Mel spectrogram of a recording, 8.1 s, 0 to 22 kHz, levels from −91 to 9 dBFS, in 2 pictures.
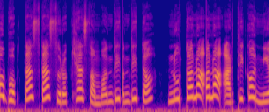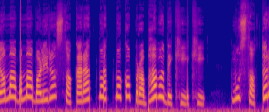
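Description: At 0.59, 1.84, 3.09, 4.34, 5.59 and 6.84 seconds the speech stutters. This is overlapping chunks. The audio was handled in 1-second chunks, and each new chunk began 250 ms before the previous one had finished. So a quarter-second slice plays twice at every join. Each repeat is heard as a brief jump back and a doubled fragment, sometimes with a click. The repeats land every 1.25 seconds, giving a steady, mechanical hiccup.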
